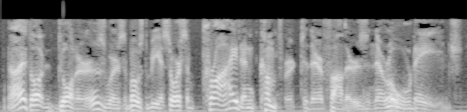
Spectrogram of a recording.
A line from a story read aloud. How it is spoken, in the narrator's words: he grumbled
